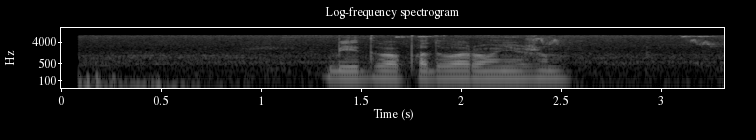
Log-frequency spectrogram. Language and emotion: Russian, neutral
